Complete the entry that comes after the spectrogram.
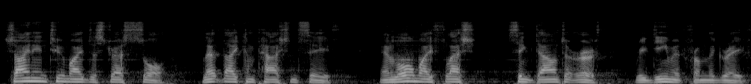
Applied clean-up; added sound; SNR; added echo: neural separator model SepFormer DNS4.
